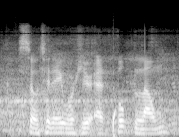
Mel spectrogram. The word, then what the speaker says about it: Phúc Long: So the correct pronunciation of this place is Phúc Long.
